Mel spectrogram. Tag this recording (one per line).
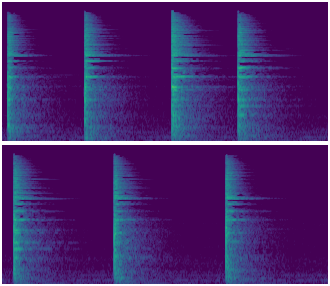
pipe
bang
